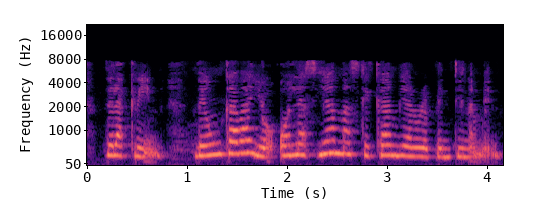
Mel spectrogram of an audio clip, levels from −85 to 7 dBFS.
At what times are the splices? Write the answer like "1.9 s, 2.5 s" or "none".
none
